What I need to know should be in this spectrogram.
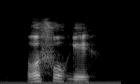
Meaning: to palm off, to foist
- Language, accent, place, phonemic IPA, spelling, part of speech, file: French, France, Lyon, /ʁə.fuʁ.ɡe/, refourguer, verb, LL-Q150 (fra)-refourguer.wav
